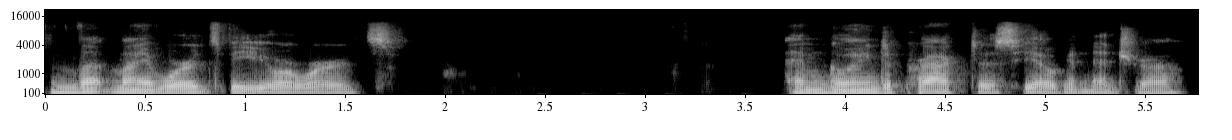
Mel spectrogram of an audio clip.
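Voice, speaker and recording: Low, mellow man guiding meditation. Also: fairly even intonation. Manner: soothing, gentle, unhurried with spaced short phrases. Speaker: yoga nidra teacher. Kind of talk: guided meditation.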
